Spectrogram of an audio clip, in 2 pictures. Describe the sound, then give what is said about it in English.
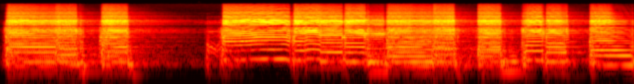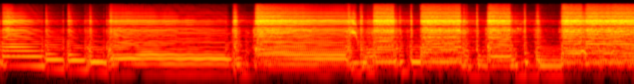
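A loud electric guitar through an amp's dirty channel with heavy distortion plays gritty riffs and wailing bent notes, pausing briefly near the start before continuing with sustained, saturated phrases. “Goes with the dirty channel now.”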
